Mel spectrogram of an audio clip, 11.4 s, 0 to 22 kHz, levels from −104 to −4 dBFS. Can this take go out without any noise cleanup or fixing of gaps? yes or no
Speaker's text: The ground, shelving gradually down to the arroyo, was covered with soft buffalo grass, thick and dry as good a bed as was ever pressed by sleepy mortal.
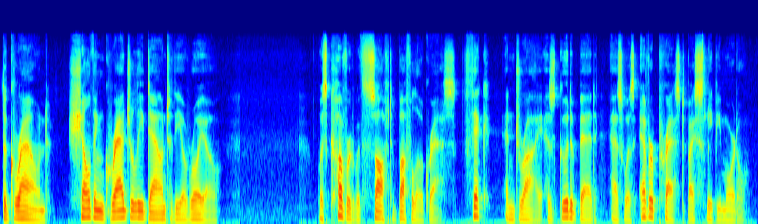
yes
